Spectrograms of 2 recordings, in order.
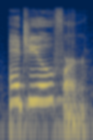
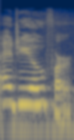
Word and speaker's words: Ejiofor: Can you pronounce it? I think you can. Chiwetel. Chiwetel. And then the last name, Ejiofor. Chiwetel Ejiofor.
